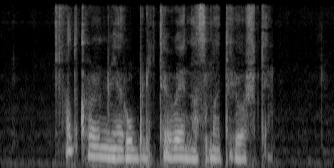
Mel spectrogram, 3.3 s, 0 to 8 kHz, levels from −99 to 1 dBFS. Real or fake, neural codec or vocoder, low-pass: fake; codec, 16 kHz in and 24 kHz out, 1.1 kbps, FireRedTTS-2 codec; 7.2 kHz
